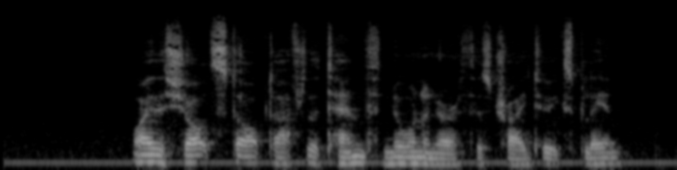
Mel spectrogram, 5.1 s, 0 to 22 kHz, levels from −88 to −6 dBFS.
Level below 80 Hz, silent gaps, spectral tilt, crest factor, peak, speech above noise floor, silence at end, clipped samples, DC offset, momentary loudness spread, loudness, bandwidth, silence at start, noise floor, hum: -78 dBFS; none; -3.5 dB/octave; 20 dB; -26 dBFS; 24 dB; 0 s; under 0.1%; under 0.1%; 9 LU; -43 LUFS; 15.5 kHz; 0.1 s; -67 dBFS; none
